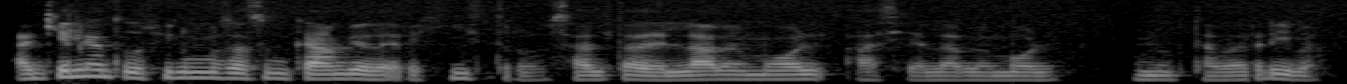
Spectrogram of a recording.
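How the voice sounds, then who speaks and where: Fast and medium-pitched, a man teaching counterpoint reasons through the lesson aloud with hesitations. He uses many fillers and keeps restarting, and the recording sounds dull and lo-fi.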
